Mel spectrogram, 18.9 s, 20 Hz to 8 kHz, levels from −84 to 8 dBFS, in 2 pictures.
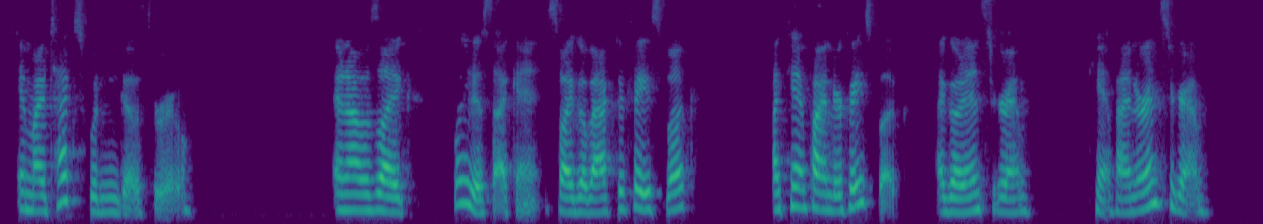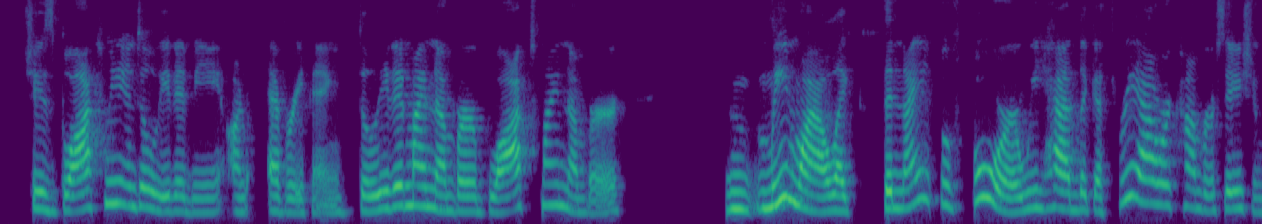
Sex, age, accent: female, 20-39, American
